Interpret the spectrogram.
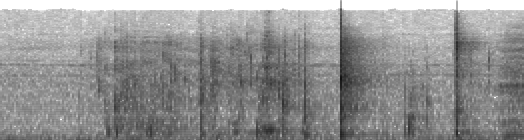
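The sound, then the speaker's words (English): Water sloshes softly in a container as it is passed over, broken by two sharp knocks or clinks as it is set down or handled, with no talking. “Can you pass me the uh, water, please?”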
